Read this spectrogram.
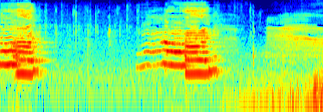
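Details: Domestic cat making strange, funny sounds: two loud, harmonically rich meows about two seconds apart, the second longer with a stepped, warbling pitch, then a quiet rustle.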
